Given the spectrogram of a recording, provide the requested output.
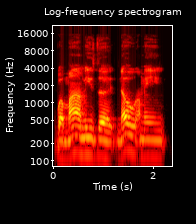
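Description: A man co-hosting a marriage podcast with his wife, talking in a relaxed, slangy, upbeat way. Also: mid-range voice, takes it slowly. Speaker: podcast co-host. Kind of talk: casual chat.

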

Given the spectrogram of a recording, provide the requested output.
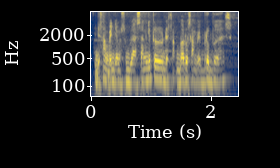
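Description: A man's voice: mid-range voice, little pitch movement, racing, creaky, a crowd in the background. A man as a guest in a casual interview, telling a ghost story in loose, chatty speech with restarts, often addressing the listener directly.

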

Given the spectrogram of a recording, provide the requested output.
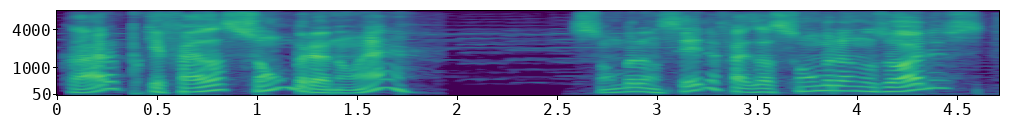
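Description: A man's voice: fairly high pitch, big pitch swings, moderate pace, dark tone, no room sound, faint music behind. A man with a Brazilian Portuguese accent co-hosting a casual comedic chat, playful and teasing. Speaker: co-host.

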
